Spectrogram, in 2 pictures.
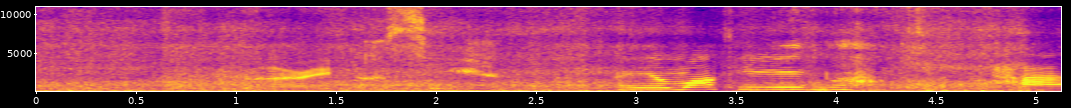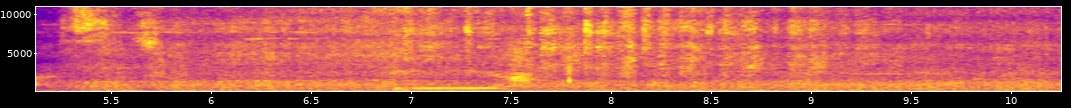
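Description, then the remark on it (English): A steady, loud roar of passing street traffic in Boston, with deep engine rumble and a few brief whining tones midway; a man walking across the street speaks a few words over the din. “I'm across the street.”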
